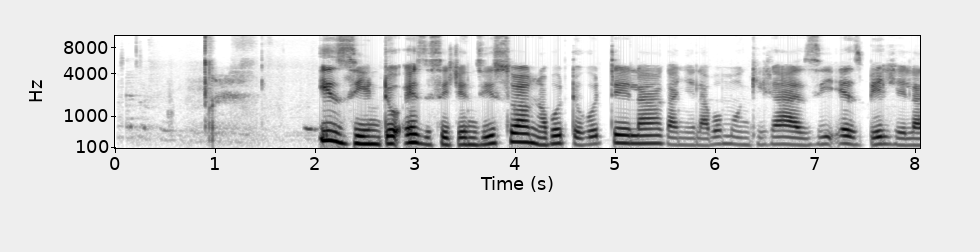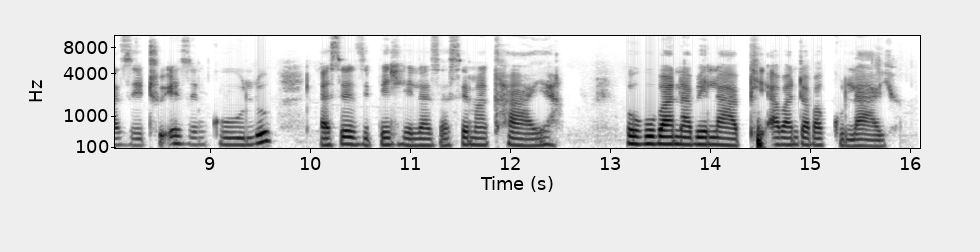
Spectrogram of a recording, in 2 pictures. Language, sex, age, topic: North Ndebele, male, 25-35, health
